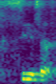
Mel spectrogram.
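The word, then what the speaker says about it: Siser: i think i'm wrong it's like caesar okay so the salad dressing we got it i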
